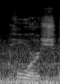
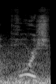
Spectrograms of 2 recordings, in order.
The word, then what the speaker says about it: Porsche: My thing is like, anybody that gets a Porsche or a Porsche, first of all, I'm not saying Porsche. It's not spelled like that.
